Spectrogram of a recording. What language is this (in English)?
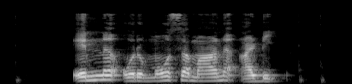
Tamil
